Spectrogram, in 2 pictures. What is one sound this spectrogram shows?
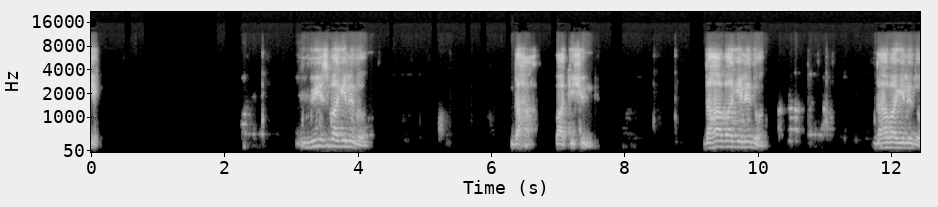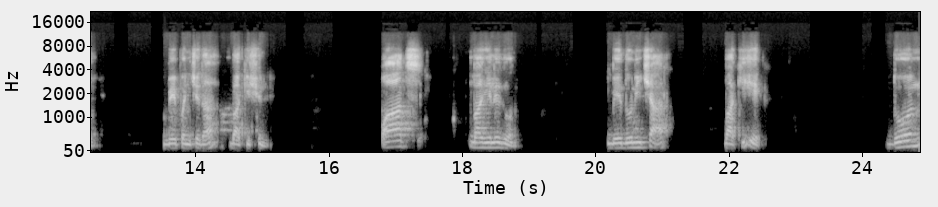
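A man speaks calmly into a microphone, explaining step by step with short pauses.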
